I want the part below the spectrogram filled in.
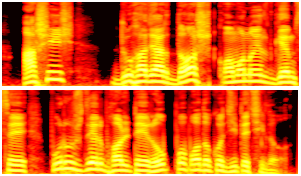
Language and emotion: Bengali, neutral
